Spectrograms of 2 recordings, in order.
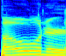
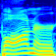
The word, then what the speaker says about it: Boner: Boners. It's pronounced Bonner. Thank you.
